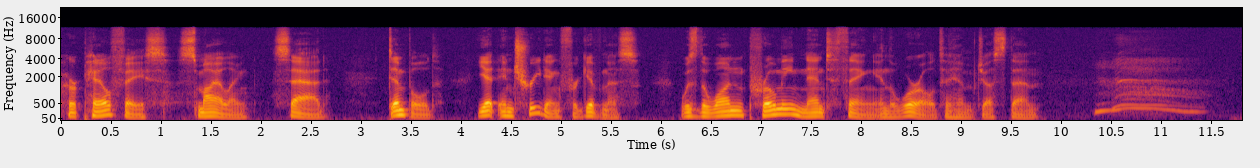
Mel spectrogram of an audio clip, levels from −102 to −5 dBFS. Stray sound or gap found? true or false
true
